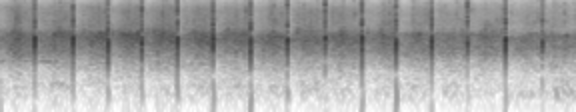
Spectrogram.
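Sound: audience round of applause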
